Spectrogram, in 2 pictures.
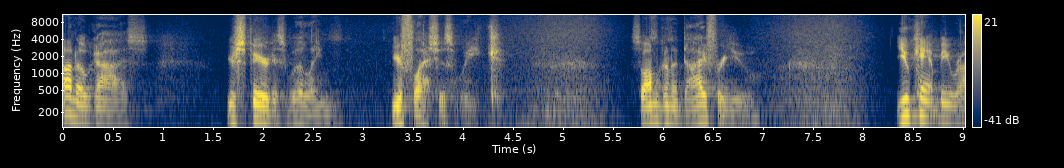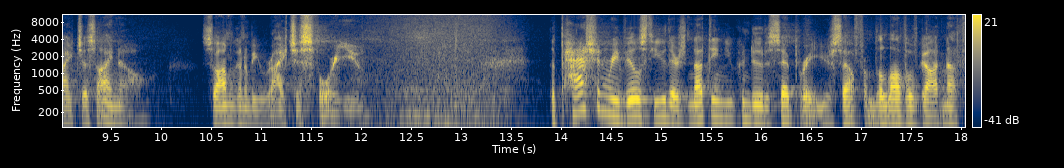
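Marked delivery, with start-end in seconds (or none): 0.0-12.0 low, gentle, loving, tender voice. A speaker acts out what he says to the guys, in a tender voice. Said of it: "Do you hear the tenderness in his voice instead?".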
